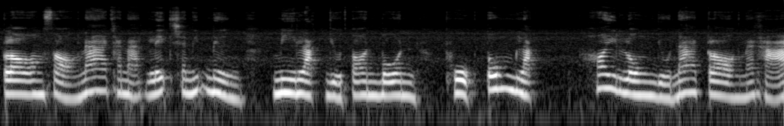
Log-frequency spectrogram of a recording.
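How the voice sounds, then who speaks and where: A woman teacher giving a children's language lesson, speaking patiently and clearly, repeating words slowly for the pupils. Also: fairly low pitch, fairly bright tone, a little hiss or hum.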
